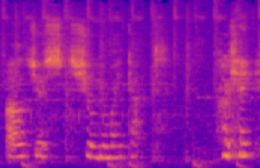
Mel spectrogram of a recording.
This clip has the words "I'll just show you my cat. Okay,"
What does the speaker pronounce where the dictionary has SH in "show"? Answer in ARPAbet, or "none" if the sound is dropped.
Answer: SH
